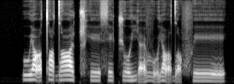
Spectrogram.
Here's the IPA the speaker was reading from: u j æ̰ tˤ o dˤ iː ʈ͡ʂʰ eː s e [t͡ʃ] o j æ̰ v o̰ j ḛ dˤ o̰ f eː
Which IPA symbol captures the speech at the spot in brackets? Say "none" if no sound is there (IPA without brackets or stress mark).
t͡ʃ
